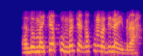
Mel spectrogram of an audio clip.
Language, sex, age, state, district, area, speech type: Manipuri, female, 60+, Manipur, Churachandpur, urban, conversation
